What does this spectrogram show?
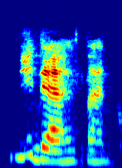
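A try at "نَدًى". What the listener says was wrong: nada betul bukan nida nada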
